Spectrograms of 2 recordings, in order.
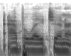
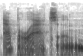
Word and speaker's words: Appalachian: go let's say Apalachin Appalachia nor Appalachia but yeah but generally everyone in the area that we live in says Appalachian Appalachian okay I'm just like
